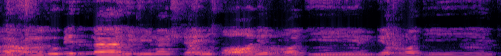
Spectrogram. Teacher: jim ini sebenarnya tidak berdesis dia. Maksudnya enggak ada aliran nafasnya.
